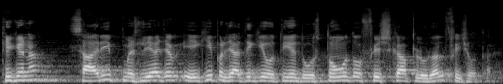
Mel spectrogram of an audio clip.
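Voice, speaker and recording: A man's voice: on the high side, fairly even intonation, brisk, warm tone. A man teaching English grammar in a chatty classroom style, often checking that students understood. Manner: chatty, repeatedly asks students if they understood. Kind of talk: classroom lesson, explaining.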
